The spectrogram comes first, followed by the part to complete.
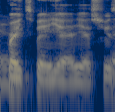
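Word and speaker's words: Breakspeare: Breakspear, yeah.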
